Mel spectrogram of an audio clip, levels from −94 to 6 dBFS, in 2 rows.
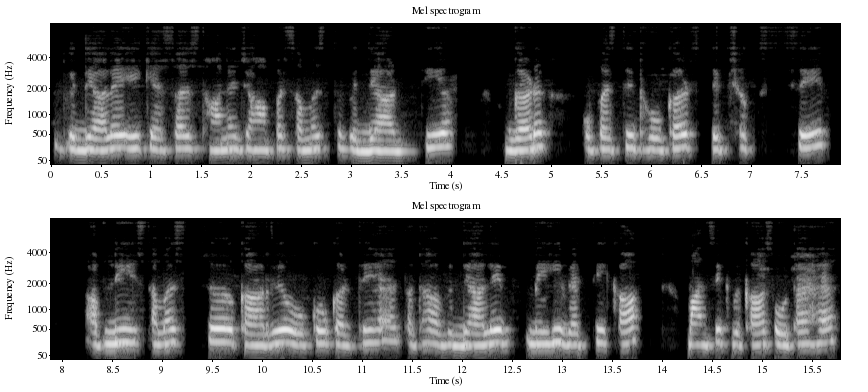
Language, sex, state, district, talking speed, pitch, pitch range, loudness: Hindi, female, Uttar Pradesh, Varanasi, 110 wpm, 230 Hz, 210-245 Hz, -16 LUFS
